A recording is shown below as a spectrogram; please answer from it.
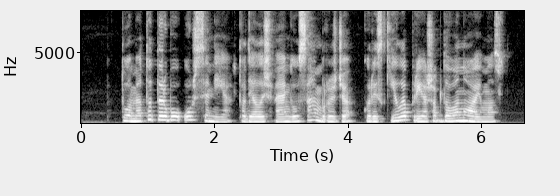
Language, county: Lithuanian, Kaunas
